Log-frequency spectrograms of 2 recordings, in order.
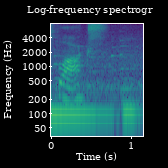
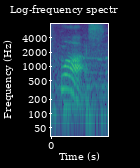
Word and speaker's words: phlox: have flocks okay um the correct pronunciation by the way is flocks it's it's uh it's spelled p h l x p h l x yeah so I thought oh it's probably pronounced floss right cuz it kind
